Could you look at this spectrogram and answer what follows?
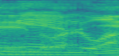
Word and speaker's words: Msongelwa: The name is Ndebele, so people cannot pronounce it. So the Msongelwa, that is where came from, because they cannot pronounce the Msongelwa. Msongelwa.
